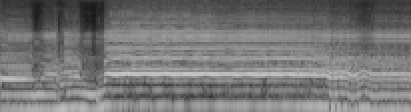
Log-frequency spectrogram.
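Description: A man chanting a melodic recitation into a microphone, singing a short phrase and then holding one long note that wavers near the end, with a steady low hum beneath.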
